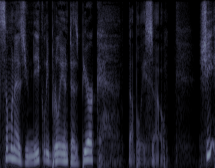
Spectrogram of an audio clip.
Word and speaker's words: Björk: You may call her Björk, but it's actually pronounced Björk. It rhymes with work.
